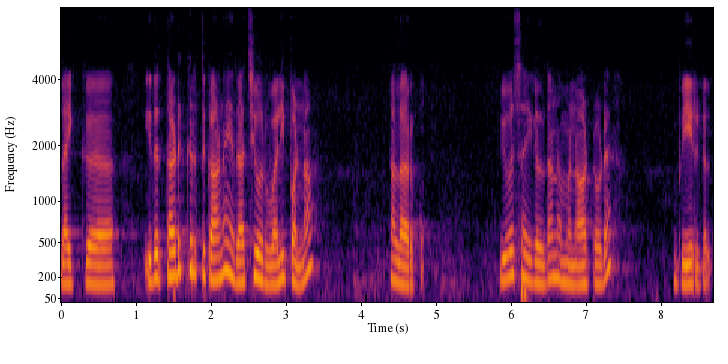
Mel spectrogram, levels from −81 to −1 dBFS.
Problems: none marked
